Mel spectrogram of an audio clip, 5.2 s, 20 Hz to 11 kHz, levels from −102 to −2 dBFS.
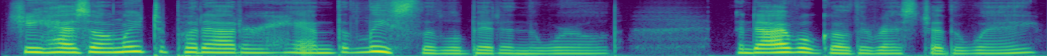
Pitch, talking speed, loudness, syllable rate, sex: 215 Hz, 275 wpm, -18 LUFS, 5.7 syllables/s, female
